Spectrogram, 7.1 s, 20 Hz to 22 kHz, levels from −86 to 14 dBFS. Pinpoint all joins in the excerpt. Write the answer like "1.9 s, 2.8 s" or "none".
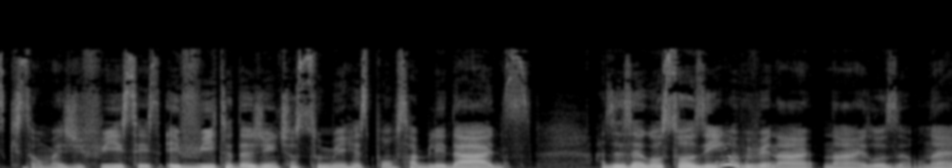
none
